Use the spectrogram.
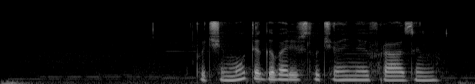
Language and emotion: Russian, neutral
